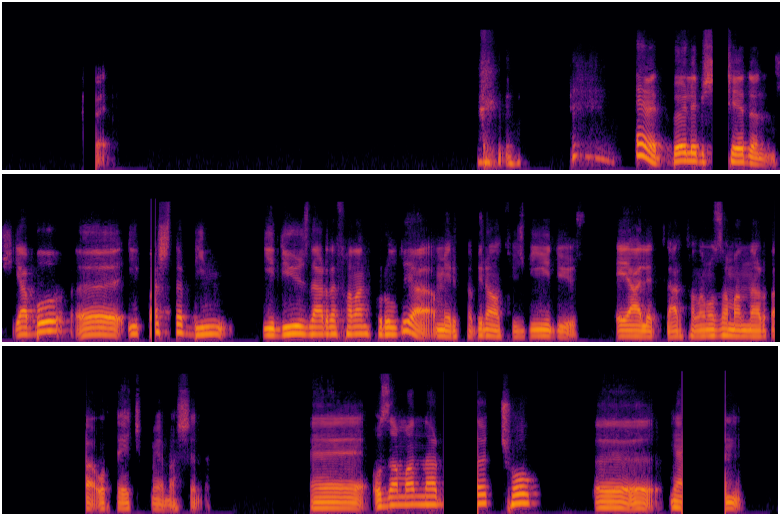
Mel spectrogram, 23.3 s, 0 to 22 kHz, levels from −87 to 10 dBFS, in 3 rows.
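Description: Speech with eight dropouts to silence at 0.81, 3.00, 7.10, 9.27, 15.50, 18.28, 19.97 and 22.36 s, lasting roughly 0.13, 0.22, 0.17, 0.04, 0.9, 0.15, 0.34 and 0.43 s. These are likely Bluetooth stalls: the receiver's buffer ran empty while delayed packets were resent. On a waveform each shows as an abrupt flat gap, and on a spectrogram as a blank vertical band with sharp edges, the longest at 15.50 s.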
